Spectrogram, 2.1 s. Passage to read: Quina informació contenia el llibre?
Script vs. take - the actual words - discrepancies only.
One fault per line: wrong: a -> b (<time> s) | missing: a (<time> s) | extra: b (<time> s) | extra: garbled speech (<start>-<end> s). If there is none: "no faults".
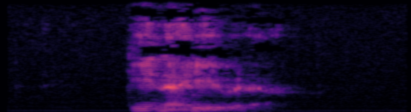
missing: informació contenia el (0.9 s)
